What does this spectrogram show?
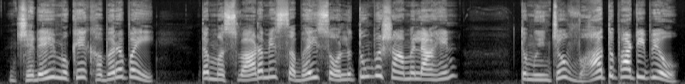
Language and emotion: Sindhi, surprised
